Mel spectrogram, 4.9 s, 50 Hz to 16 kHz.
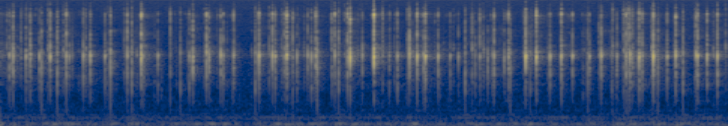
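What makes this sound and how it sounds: Both hands type continuously with the fingertips on a small 65% mechanical keyboard with a purple case and white ABS keycaps resting on a desk mat. The result is a rapid stream of bright, clacky key presses with a sharp peak near 2.9 kHz, each click dying away almost instantly over very little low end.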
